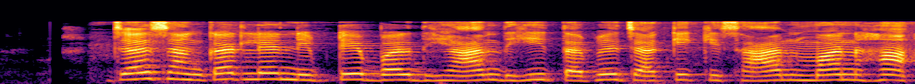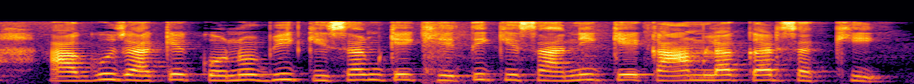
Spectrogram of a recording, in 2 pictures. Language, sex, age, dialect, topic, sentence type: Chhattisgarhi, female, 18-24, Western/Budati/Khatahi, agriculture, statement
